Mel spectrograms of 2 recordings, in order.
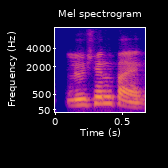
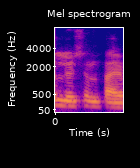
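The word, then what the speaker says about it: Lucian Pye: है किसने दिया है लुसन पाई ने जो जैसे भी प्रोनाउंस करो मैं तो ल्यूसन पाई बोलता हूं लुसन पाई ने ये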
